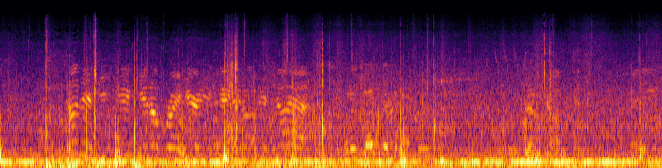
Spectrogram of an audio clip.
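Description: A steady low hum runs throughout under indistinct voices, with a few light knocks.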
